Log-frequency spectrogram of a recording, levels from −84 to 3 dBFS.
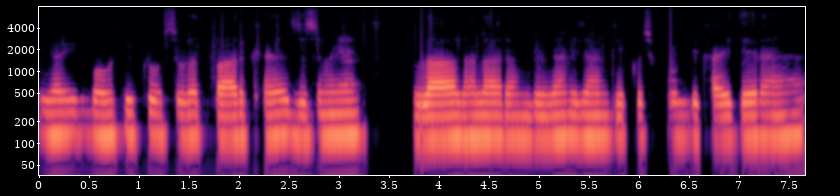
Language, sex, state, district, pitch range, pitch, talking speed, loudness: Hindi, male, Bihar, Gopalganj, 120-130 Hz, 125 Hz, 155 wpm, -23 LUFS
